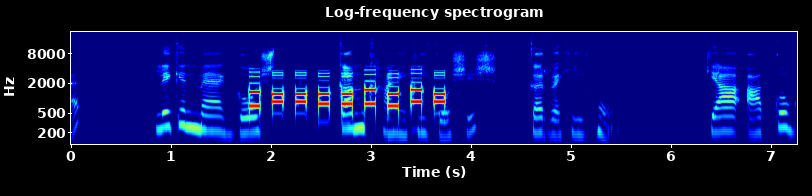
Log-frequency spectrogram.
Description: DTMF, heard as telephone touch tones, dialled by machine, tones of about 110 ms, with speech in English. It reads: 277446197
